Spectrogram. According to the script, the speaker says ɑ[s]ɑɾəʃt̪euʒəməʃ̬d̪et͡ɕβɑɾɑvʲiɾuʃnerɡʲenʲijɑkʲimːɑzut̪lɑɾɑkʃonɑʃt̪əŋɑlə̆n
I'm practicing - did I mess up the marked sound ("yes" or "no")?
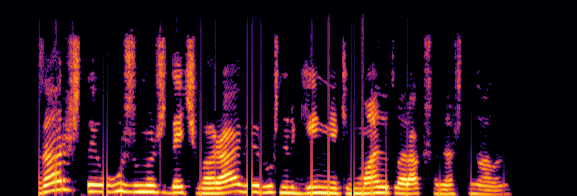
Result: yes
